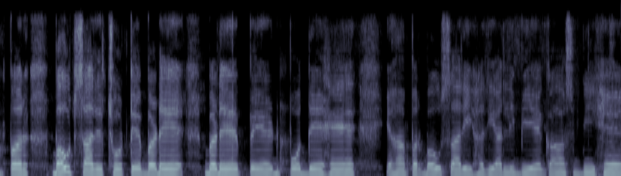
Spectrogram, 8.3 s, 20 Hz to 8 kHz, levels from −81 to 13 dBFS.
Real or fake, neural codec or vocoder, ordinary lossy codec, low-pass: fake; codec, 16 kHz, 16 kbps, FunCodec, trained on Chinese and English, 50 frames a second; none; 7.2 kHz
